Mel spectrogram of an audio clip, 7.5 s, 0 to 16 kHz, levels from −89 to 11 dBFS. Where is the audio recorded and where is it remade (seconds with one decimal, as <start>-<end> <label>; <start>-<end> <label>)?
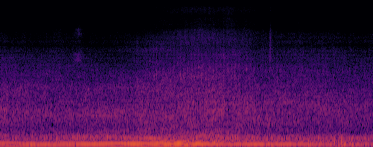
0.0-7.5 remade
